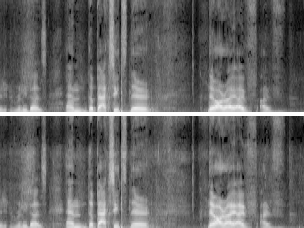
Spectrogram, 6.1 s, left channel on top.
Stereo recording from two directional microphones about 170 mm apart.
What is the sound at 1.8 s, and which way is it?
Speech, 30° left (ahead or behind).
